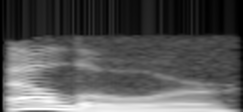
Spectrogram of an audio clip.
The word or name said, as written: Alor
